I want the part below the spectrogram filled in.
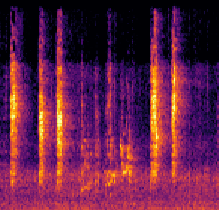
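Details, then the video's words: Pet lovebirds bathing; one gives shrill, harsh squawks, five sharp bursts in under three seconds, with softer chattering notes between them. "Love birds Bathing,Sound and Voice"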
